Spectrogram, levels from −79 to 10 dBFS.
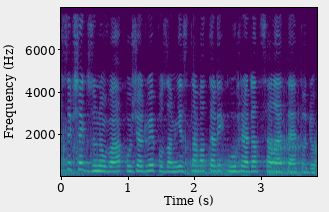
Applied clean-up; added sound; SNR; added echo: none; Growling; 14 dB; reverberation time 0.3 s.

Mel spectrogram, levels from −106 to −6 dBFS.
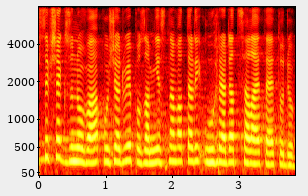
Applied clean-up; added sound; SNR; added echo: none; none; none; none.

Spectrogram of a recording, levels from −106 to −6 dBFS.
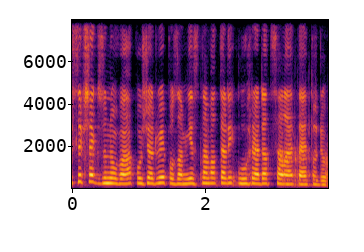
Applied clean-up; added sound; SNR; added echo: neural mask model DeepFilterNet 3.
